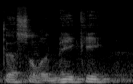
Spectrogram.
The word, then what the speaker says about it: Thessaloniki: and second thessalonians thessalonica some of my middle eastern friends pronounce it thessaloniki but i can't quite get my southern tongue around that so i keep saying thessalonica it's one of the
